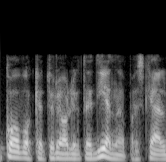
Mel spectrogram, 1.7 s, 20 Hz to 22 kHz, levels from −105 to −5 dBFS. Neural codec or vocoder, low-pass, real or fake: none; 5.4 kHz; real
